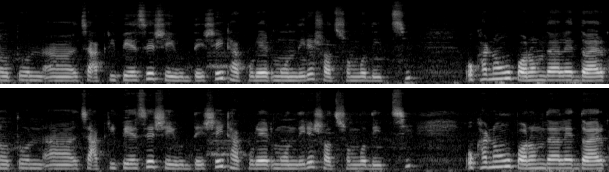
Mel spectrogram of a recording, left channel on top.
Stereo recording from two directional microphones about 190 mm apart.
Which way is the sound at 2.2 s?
10° left (ahead or behind).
